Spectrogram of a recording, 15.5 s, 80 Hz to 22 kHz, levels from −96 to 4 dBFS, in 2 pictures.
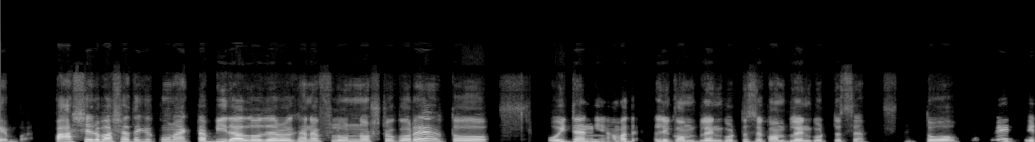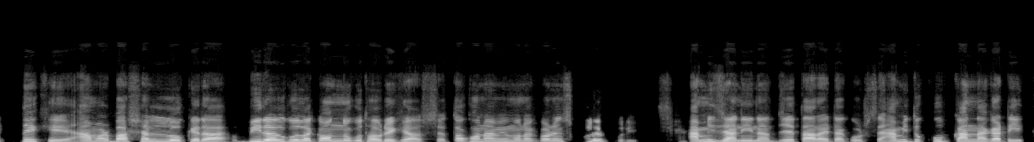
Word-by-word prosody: বা - - -19 0.2
পাশের 205 +5 +4
বাসা 245 +1 +3
থেকে 255 +2 -3
কোন 265 0 -3
একটা 245 +1 0
বিড়াল 225 0 +6
ওদের 220 0 +4
ওইখানে 210 0 0
floor 210 -1 -2
নষ্ট 205 +1 -4
করে। 260 +8 +3 0.2
তো 210 - -1 0.7
ওইটা 225 +3 +2
নিয়ে 230 -1 -8
আমাদের 210 0 -1
খালি 215 -1 -1
complain 190 0 0
করতেছে, 180 -1 -5
complain 180 0 +1
করতেছে। 150 -2 -8 0.5
তো - - -1 0.3
পরে 280 - -8 0.2
এটা 195 - -6
দেখে 225 -8 -1 0.2
আমার 230 +3 +1
বাসার 225 +2 +3
লোকেরা 225 +1 +3 0.3
বিড়ালগুলোকে 235 -2 +4
অন্য 210 0 -3
কোথাও 195 -1 +1
রেখে 155 -3 +1
আসছে। - - -12
তখন 235 +2 0
আমি 230 - -3
মনে 215 0 -2
করেন 210 0 0
স্কুলে 200 -4 -2
পড়ি। 110 -5 -18 0.5
আমি 200 +3 +2
জানি 185 -1 +5
না 170 - +1
যে 170 - +2
তারা 160 -1 +5
এটা 150 - -1
করছে। 140 +4 -10
আমি 215 - -2
তো - - -2
খুব 265 +1 -3
কান্নাকাটি, 215 -2 +3
215 Hz, 195 wpm, -23 LUFS, 190-230 Hz, 0.7 s, বিড়াল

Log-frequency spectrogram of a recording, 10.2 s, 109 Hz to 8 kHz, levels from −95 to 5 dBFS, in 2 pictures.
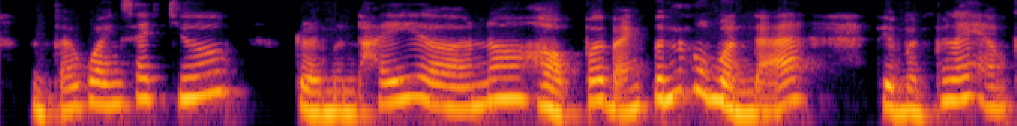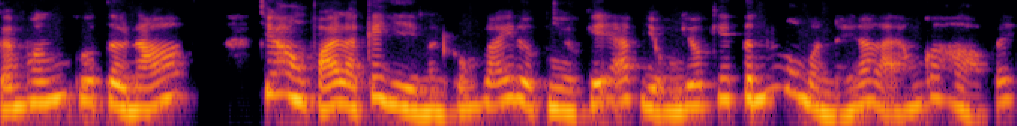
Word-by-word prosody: mình 185 -3 -2
phải 195 - -2
quan 235 +1 +1
sát 275 +3 -2
trước 300 +6 +1 0.3
rồi 180 -6 +2
mình 180 0 +2
thấy, 255 +4 +1
ơ, 220 -6 0
nó 275 +4 +3
hợp 195 -6 +2
với 260 - +4
bản 210 -3 0
tính 275 0 +6
của 365 - +1
mình 210 -10 +5
đã, 250 +9 +1 0.4
thì 220 - +5
mình 185 -1 +1
phải 260 - +1
lấy 275 - +3
cảm 210 -8 -5
cảm 205 +3 0
hứng 250 +3 +1
của 260 - 0
từ 230 -4 +4
nó, 285 +11 -1 0.4
chứ 335 - -1
hông 270 -3 +3
phải 240 - +4
là 230 - +2
cái 285 -2 0
gì 210 -5 +1
mình 180 0 -1
cũng 210 +3 -6
lấy 240 +3 -3
được, 240 -3 0
nhiều 190 -3 0
khi 235 - +4
áp 260 +2 -6
dụng 190 -3 -2
vô 220 - +1
cái 275 +2 -3
tính 275 - +5
của 350 -6 -7
mình 195 -8 0
thì 180 - -3
nó 240 - -3
lại 185 -6 -5
hông 205 +4 -5
có 285 - -7
hợp 215 -8 -8
ấy. 255 +2 -8
235 Hz, 315 wpm, -18 LUFS, 200-275 Hz, 0.4 s, tính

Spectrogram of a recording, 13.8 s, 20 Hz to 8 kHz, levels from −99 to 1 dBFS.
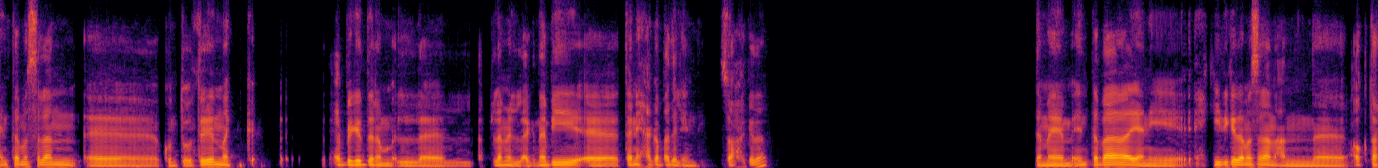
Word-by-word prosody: أنت 100 +2 -4
مثلًا 105 -1 0
آآ 80 -1 -2
كنت 80 - -9
قُلت 80 +5 -2
لي 105 +2 +6
إنّك 100 -3 -3 0.6
بتحب 100 +1 -4
جدًا 95 0 +3
ال 80 -2 -3
الأفلام 75 +4 -3
الأجنبي 90 +5 +1
آآ 85 0 +2
تاني 100 +4 0
حاجة 100 0 -3
بعد 95 -2 -2
الهندي، 80 -2 -6
صح - - -4
كده؟ - - -4 2.7
تمام. 85 -1 +1
أنت 100 +2 -1
بقى 105 -1 +6
يعني 80 -2 0 0.2
احكِ - - -14
لي 110 0 +1
كده 105 -2 +6
مثلًا 105 -3 +2
عن 80 -1 -3 0.4
أكتر - - -2
90 Hz, 125 wpm, -24 LUFS, 80-100 Hz, 2.7 s, لي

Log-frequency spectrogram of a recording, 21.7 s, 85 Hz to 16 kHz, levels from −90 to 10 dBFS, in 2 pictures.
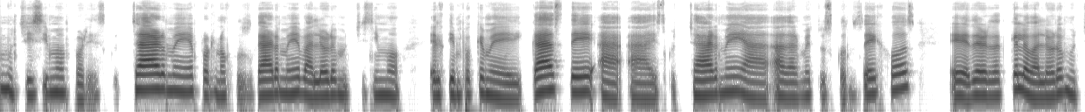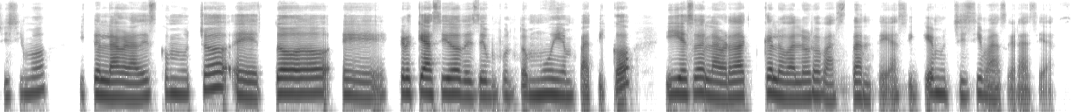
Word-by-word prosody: muchísimo 215 -2 -2
por 160 -7 -9
escucharme, 235 +3 +4
por 195 +1 -5
no 185 -1 -4
juzgarme, 200 +3 0
valoro 185 0 +1
muchísimo 195 -1 -6 0.3
el 185 0 -2
tiempo 195 -1 -2
que 210 - -3
me 190 - 0
dedicaste 220 +6 +4
a 180 -2 0
a 165 0 -3
escucharme, 205 +6 -1
a 175 -2 -2
a - - 0
darme 175 +2 -5
tus - - -12
consejos. 235 +7 -3 0.3
Eh, 180 -2 +2
de 190 - +3
verdad 185 0 0
que 250 - +2
lo 220 -5 +4
valoro 175 +4 0
muchísimo 205 +3 -6 0.3
y 195 - -15
te 200 - +1
lo 180 -1 +5
agradezco 180 +3 -1
mucho, 210 +6 0
eh, 180 -6 0
todo, 205 +1 +4
eh, 190 -1 -4
creo 205 -1 +2
que 215 - +6
ha 205 - +6
sido 205 0 +2
desde 185 0 -2
un 185 +1 -9
punto 190 0 -7
muy 195 +1 +1
empático, 185 0 -2 0.3
y 205 0 +3
eso 210 +1 +2
la 185 -2 +2
verdad 180 +2 +2 0.2
que 210 - +3
lo 185 -2 +3
valoro 175 +2 0
bastante, 170 0 -5
así 190 - -11
que, - - -1
muchísimas 190 - -5
gracias. - - -13
195 Hz, 160 wpm, -23 LUFS, 180-210 Hz, 0.3 s, que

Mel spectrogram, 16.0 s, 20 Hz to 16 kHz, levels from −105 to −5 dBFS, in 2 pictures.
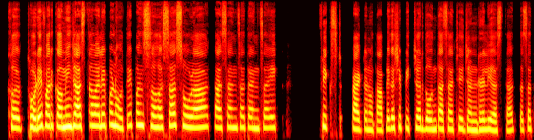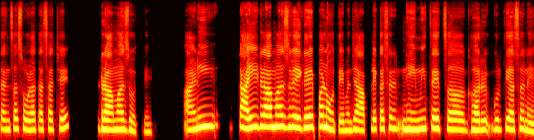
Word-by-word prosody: ख, - - -1 0.2
थोडेफार 275 +3 +4
कमी 270 0 +7
जास्तवाले 290 +1 +4
पण 320 -2 +4
होते. 280 +2 -1
पण 315 -1 +4
सहसा 275 +1 0
16 265 -2 +2
तासांचा 255 +1 -2
त्यांचा 250 0 -4
एक 255 0 -5 0.7
फिक्स्ड 280 -3 -5 0.2
पॅटर्न 220 -2 -1
होता. 205 0 -5
आपले 215 +4 -3
कसे 260 - -4
पिक्चर 245 0 -3
2 220 -1 0
तासाचे 225 0 -2
जनरली 215 +1 -1
असतात, 195 0 -5
तसं 210 +3 -6
त्यांचा 220 +1 -5
16 220 -3 -2
तासाचे 215 +2 -4 0.5
ड्रामाझ 220 -1 +1
होते. 175 -3 -10 0.5
आणि 270 +7 +1 0.4
काही 255 +1 +4
ड्रामाझ 275 -1 +4
वेगळे 260 0 +3
पण 280 -1 +4
होते. 210 -5 -2
म्हणजे 200 +2 -4
आपले 210 +2 -3
कसं 235 +2 -2
नेहमीचेच 230 +2 0
अ, 215 -1 0
घरगुती 210 +2 -2
असं 220 +1 -1
नाही. 185 -4 -2
235 Hz, 155 wpm, -24 LUFS, 215-265 Hz, 0.7 s, कमी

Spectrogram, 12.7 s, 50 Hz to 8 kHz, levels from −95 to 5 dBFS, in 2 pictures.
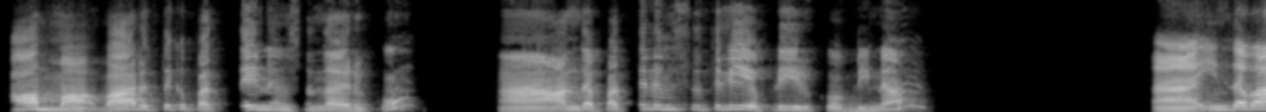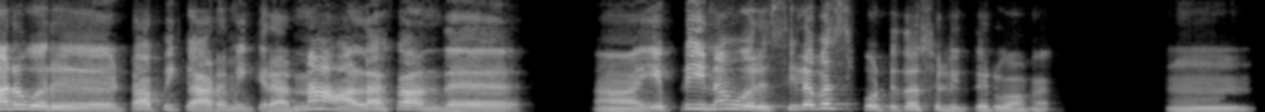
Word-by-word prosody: ஆமா. 240 -5 +4 0.2
வாரத்துக்கு 255 +4 +2
10தே 260 +5 -3
நிமிஷம் 220 -2 -8
தான் 205 - +2
இருக்கும். 260 - -8 0.5
ஆ - - -3 0.3
அந்த 225 +1 0
10 220 +5 -5
நிமிஷத்திலயும் 265 -1 -2
எப்டி 240 0 -6
இருக்கும்? 215 0 -7
அப்டின்னா 195 +3 -4 1.3
ஆ. - - +4 0.2
இந்த 245 +2 +3
வாரம் 275 0 +8
ஒரு 230 -1 +1 0.4
டாபிக் 230 +1 -2
ஆரம்பிக்கிறார்ன்னா 205 +5 -1
அழகா 220 +5 +2
அந்த 195 -2 -4 0.7
ஆ - - -5 0.3
எப்டின்னா 290 +5 +2
ஒரு 230 - +2
சிலபஸ் 325 +4 0
போட்டு 240 -2 -3
தான் 225 - -1
சொல்லி 185 -7 -8
தருவாங்க. 155 -1 -8 0.7
ம். 175 -1 -6
225 Hz, 140 wpm, -20 LUFS, 205-265 Hz, 1.3 s, வாரம்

